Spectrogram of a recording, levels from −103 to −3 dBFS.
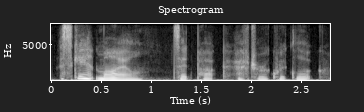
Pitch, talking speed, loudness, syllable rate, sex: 195 Hz, 195 wpm, -17 LUFS, 4.5 syllables/s, female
